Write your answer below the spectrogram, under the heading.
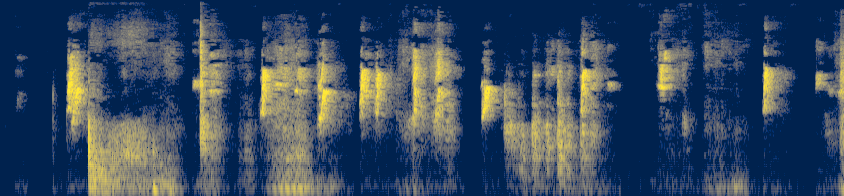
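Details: European goldfinch calls: quick, high twittering chirps repeated many times at an irregular rhythm. Soft fluttering and rustling noises come through between the notes.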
